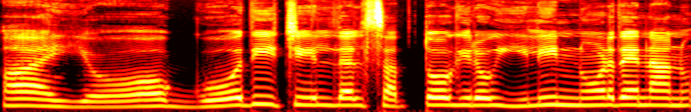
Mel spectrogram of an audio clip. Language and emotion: Kannada, disgusted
